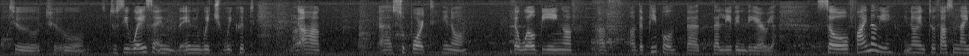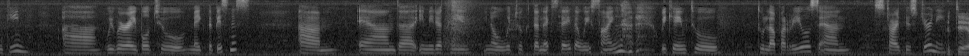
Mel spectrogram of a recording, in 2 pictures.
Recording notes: With some background noise from macaws and toucans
